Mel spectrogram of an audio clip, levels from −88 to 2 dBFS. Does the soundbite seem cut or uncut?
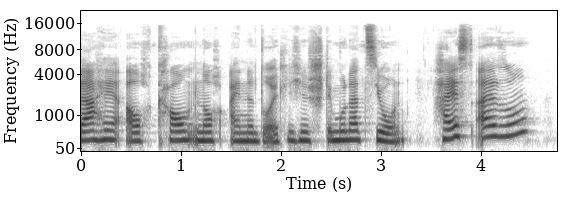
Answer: cut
